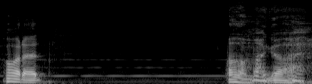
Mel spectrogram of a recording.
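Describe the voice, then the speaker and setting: A young man with an American accent commentates on a game in a brash, slangy, joking style. His voice sits at an average pitch with faint music behind it. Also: very animated, extremely slow, vocal fry, a little mellow. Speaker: gaming streamer. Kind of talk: casual live game commentary.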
